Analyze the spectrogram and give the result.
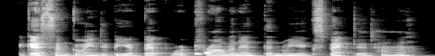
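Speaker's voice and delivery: soft, hushed half-whisper under the breath. Player speaking as Althea to another character, half-whispering. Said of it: "Althea kind of whispers to Arabella".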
